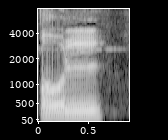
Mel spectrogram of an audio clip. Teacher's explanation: কফ হরফের উচ্চারণ জিহ্বার গোড়া তার বরাবর উপরে তালুর সঙ্গে লাগাইয়া পড়তে হবে। তো এই পেশওয়ালা কফটি জজমালা লামকে একবার ধরবে।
